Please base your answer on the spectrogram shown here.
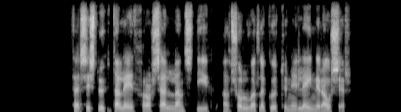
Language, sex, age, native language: Icelandic, male, 30-39, Icelandic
